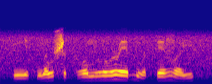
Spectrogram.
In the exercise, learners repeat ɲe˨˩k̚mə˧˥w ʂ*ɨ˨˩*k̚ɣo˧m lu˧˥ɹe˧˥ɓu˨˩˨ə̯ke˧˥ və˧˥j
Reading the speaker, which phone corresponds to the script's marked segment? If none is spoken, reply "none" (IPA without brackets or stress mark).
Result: ɨ˨˩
